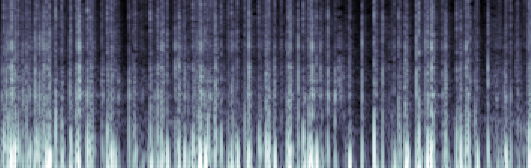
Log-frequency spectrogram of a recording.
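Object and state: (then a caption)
Clear plastic cup. A small, empty, clear ridged plastic cup, hollow and thin-walled, is held in both hands near the microphones and tapped and squeezed with long painted fingernails. The result is a fast, dense stream of short crackling taps and crinkles with a heavy low thump and very little ring.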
